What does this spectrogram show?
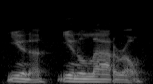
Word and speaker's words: unilateral: I just want to have my length and stress here on the lad, so that unstressed reduced vowel is very short, unilateral.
